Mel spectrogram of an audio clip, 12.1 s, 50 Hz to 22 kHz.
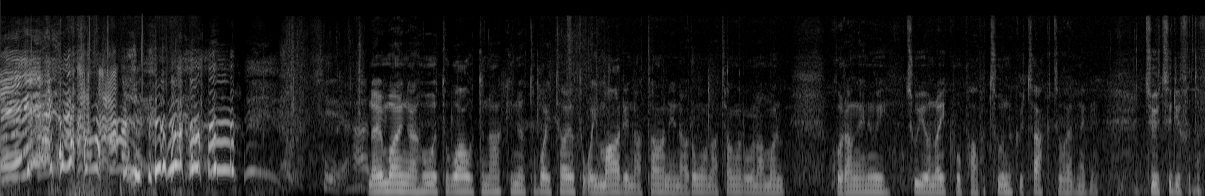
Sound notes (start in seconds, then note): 3.4 male speaking te reo Māori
